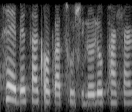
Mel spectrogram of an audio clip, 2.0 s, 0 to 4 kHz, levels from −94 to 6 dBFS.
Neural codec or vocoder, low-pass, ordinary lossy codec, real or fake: codec, 16 kHz, 8 kbps, FunCodec, trained on Chinese and English, 25 frames a second; 3.6 kHz; none; fake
